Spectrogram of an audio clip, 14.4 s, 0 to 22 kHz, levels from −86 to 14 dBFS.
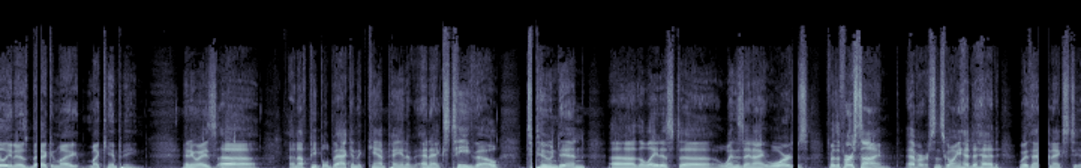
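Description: Speech drops to silence at 0.48, 4.86, 7.09, 10.56 and 13.84 s for 50 to 150 ms, likely Bluetooth stalls from a drained buffer. Each shows as a flat waveform gap and a blank spectrogram column.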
